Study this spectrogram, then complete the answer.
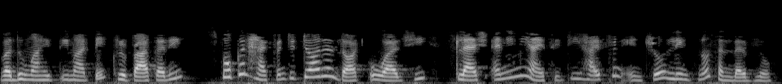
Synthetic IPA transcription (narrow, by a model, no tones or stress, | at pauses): ʋɐd̪ʱumaːɦɪt̪imaːʈekɾʊpakɐɾi | spoːkənɦaːjfənʈɪʈɔːɾijəlɖɔːʈoːaːɾd͡ʑiː | slɛːʃenimiaːjsiːʈiɦaːjfʰənɪ̰̃ɳʈɾoːlɪ̃ŋknosɐ̃nd̪əɾbʱloː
